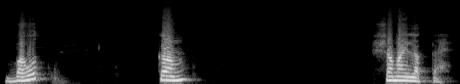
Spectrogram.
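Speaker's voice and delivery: "बहुत", "कम" and "समय लगता है" spoken as separate chunks with long pauses; slow dictation. Shown as a demonstration. Teacher dictating a definition to students, slow and spaced. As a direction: spell it out slowly so students can write. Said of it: "परिभाषा भी लिख लीजिए".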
